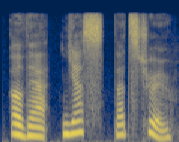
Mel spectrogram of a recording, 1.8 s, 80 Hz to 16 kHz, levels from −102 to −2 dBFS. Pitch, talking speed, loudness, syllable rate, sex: 215 Hz, 135 wpm, -18 LUFS, 3.8 syllables/s, female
